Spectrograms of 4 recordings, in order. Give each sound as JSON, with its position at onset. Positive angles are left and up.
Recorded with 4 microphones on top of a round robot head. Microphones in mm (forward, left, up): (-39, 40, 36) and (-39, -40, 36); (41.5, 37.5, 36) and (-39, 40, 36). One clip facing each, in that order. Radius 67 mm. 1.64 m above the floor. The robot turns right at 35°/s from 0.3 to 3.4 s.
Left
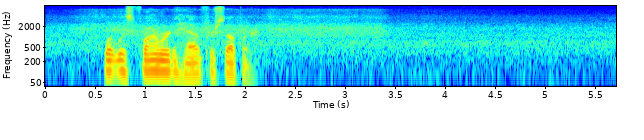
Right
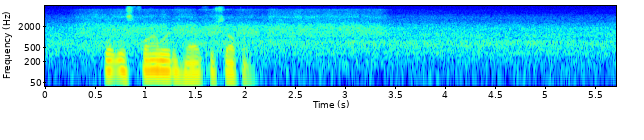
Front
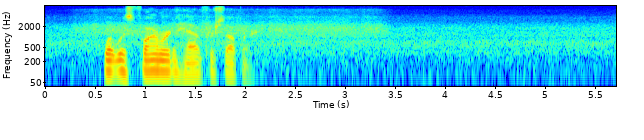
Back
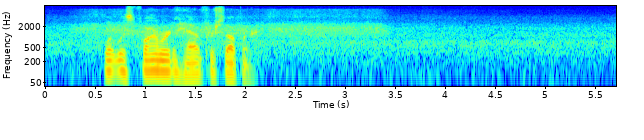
{"t": 0.6, "sound": "a man speaking", "azimuth_deg": 55}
